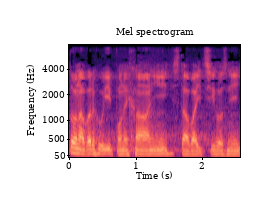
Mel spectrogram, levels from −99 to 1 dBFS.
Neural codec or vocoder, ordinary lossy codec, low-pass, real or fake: none; MP3, 32 kbps; 7.2 kHz; real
